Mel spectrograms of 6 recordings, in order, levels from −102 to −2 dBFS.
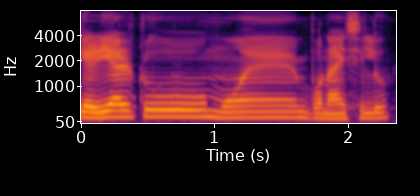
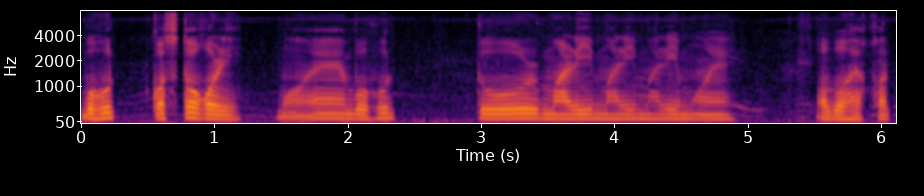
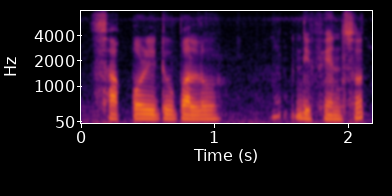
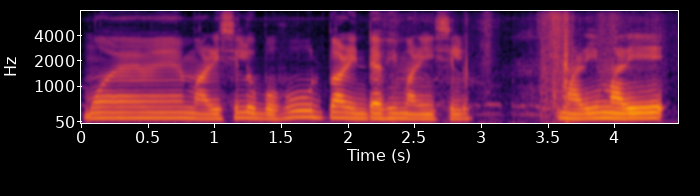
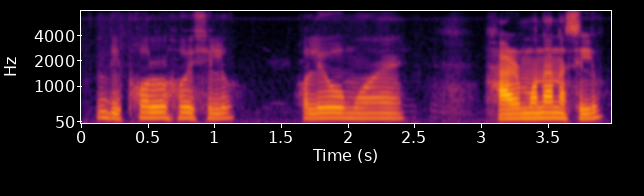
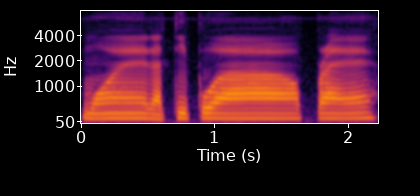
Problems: none marked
